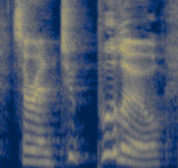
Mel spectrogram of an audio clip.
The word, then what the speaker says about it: Sarantopoulou: we're joined by one of our favorites vasia San Tulu and so if you heard me pause there folks it's because I finally got the pronunciation right s Pulu um and vasia has been with us before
